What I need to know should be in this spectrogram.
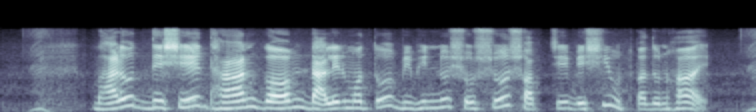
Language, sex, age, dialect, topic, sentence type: Bengali, female, 51-55, Standard Colloquial, agriculture, statement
